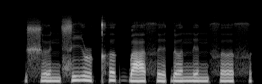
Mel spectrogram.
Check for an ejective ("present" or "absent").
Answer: absent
